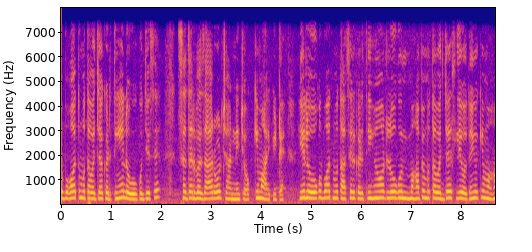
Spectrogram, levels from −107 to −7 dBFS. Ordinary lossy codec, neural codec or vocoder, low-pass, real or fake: none; none; 7.2 kHz; real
